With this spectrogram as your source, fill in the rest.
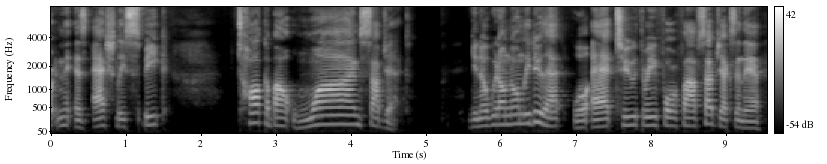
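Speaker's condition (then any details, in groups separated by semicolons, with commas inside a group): No condition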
